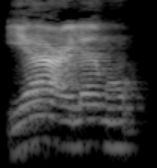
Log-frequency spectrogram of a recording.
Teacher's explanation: ஐன் கட் பண்ணக்கூடாது யலமு என்று சொல்லக்கூடாது யஹலமு அப்படின்னு சொல்லக்கூடாது யாலமுது மாதிரி யாலமு சாஃப்டா சொல்லணும் யாலமு ரொம்ப அழுத்து யாலம் அப்படிலாம் சொல்லக்கூடாது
